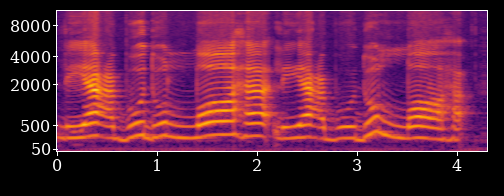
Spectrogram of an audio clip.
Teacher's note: ولفظ الجلاله مفخم لان قبله مفتوح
